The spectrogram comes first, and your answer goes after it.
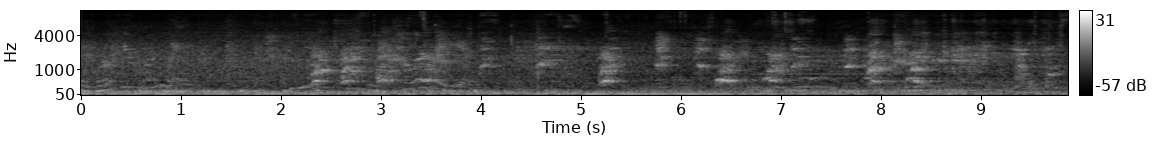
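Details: Four-month-old male puppy at home, playing and fighting with a big bone; short high yips and barks come in quick bursts, mixed with whimpers, a person talking and chewing or scuffling noises.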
